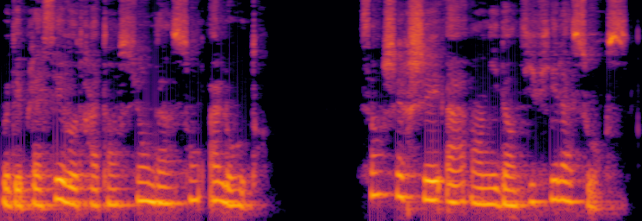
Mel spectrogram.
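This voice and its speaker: A woman with a fairly low-pitched voice conducts a yoga nidra relaxation. Soothing and measured, she delivers gentle guidance punctuated by long pauses.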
